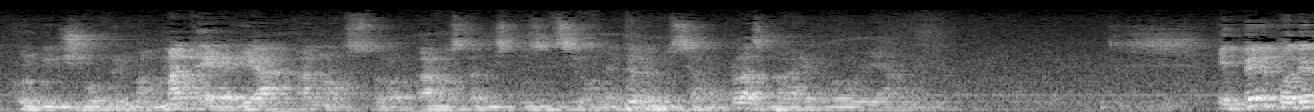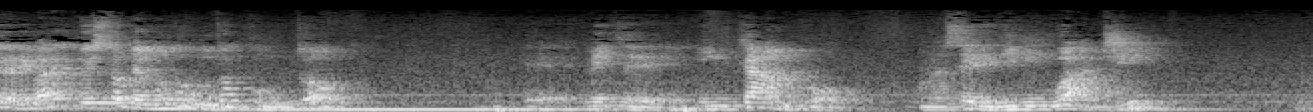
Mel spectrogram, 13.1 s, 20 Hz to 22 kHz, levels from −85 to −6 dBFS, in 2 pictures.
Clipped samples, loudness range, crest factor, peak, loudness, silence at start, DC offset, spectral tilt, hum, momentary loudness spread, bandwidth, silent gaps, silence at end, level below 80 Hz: under 0.1%; 5 LU; 18 dB; 0 dBFS; -18 LUFS; 0 s; under 0.1%; -6 dB/octave; none; 17 LU; 13.5 kHz; none; 0 s; -42 dBFS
